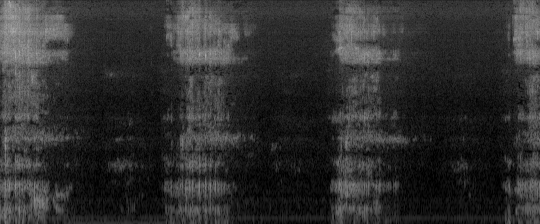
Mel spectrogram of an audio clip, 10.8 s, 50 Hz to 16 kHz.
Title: Sleeping Chinese Women Snoring (CWN) Part 1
